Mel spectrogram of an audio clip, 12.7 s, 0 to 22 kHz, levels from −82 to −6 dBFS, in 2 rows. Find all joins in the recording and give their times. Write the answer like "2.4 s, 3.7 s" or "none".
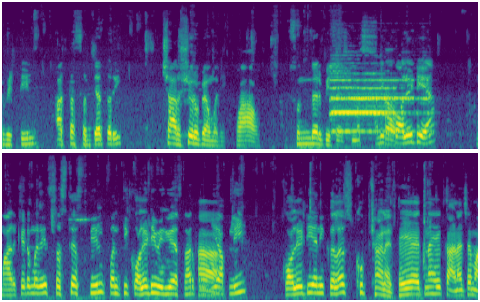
none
